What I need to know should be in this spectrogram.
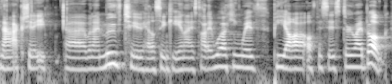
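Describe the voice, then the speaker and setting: A woman's medium-pitched voice, fairly even in intonation, with audible room echo. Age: 20s. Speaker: blogger and digital creator. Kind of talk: interview. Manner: halting, many fillers and repeats.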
